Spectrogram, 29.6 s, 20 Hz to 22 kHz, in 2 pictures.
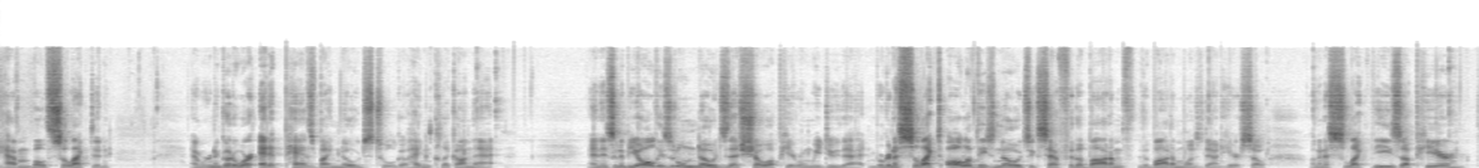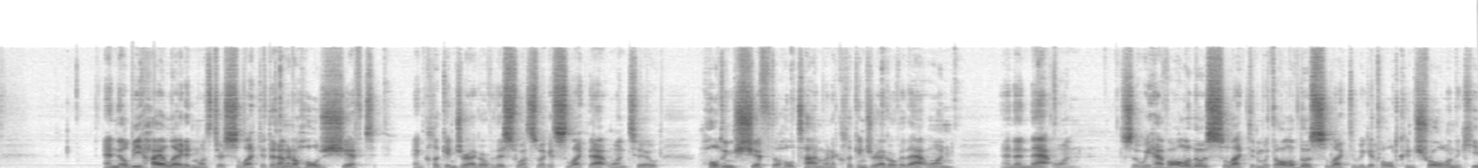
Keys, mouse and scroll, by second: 4.9 click, 13.3-14.8 drag, 18.8-20.2 shift+drag, 22.8 shift+click, 24.5 shift+click.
